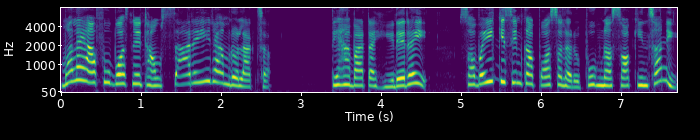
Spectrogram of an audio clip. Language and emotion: Nepali, happy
